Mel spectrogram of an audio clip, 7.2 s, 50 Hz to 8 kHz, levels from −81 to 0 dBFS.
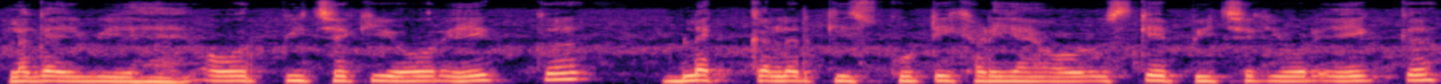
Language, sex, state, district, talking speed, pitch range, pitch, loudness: Hindi, male, Rajasthan, Jaisalmer, 165 wpm, 160-175 Hz, 165 Hz, -15 LUFS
